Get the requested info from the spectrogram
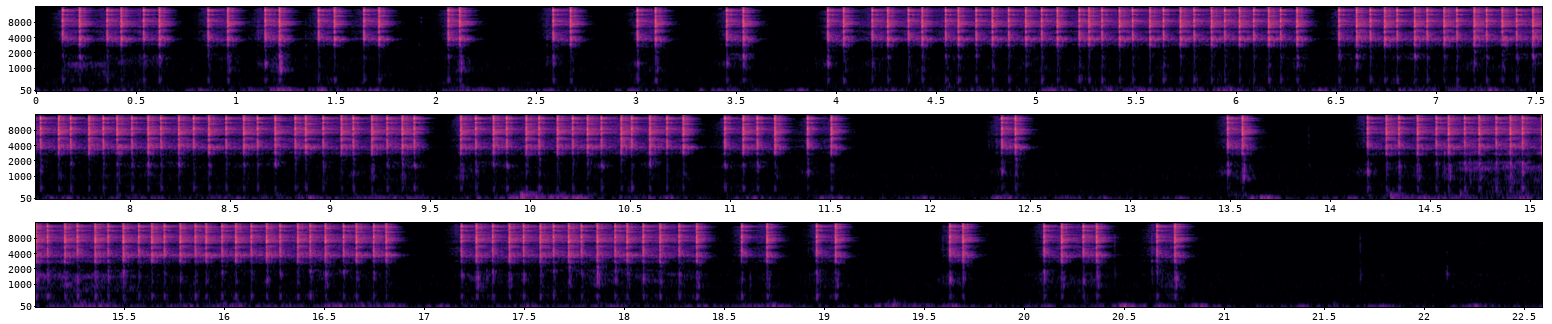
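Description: Computer mouse clicking rapidly, many sharp light clicks in quick runs with short pauses between. The clicks stop a little before the end.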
